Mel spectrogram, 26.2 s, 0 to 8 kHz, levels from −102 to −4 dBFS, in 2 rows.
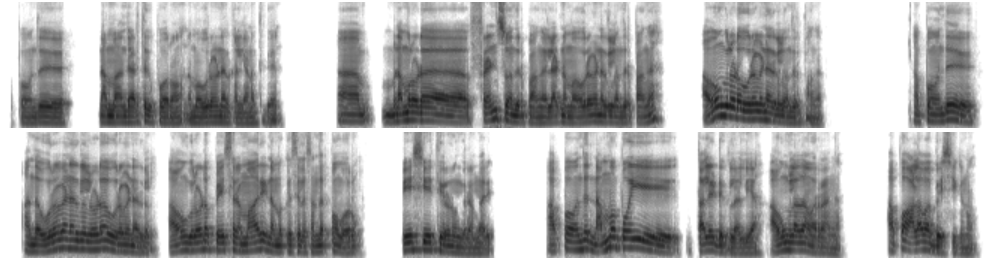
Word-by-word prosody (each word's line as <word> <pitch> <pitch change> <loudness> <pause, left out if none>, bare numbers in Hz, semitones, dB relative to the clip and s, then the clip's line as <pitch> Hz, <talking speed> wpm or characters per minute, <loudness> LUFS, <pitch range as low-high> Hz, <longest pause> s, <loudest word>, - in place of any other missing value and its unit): அப்ப - - -16
வந்து 95 +2 -1 0.8
நம்ம 100 0 +3
அந்த 100 +1 0
எடத்துக்கு 105 -2 -2
போறோம், 90 0 0
நம்ம 95 0 -1
உறவினர் 95 -2 0
கல்யாணத்துக்கு. 85 0 -6 0.9
அம், 115 -1 0 0.5
நம்மளோட 130 +1 +4 0.7
ஃப்ரெண்ட்ஸ் 145 +4 0
வந்திருப்பாங்க. 95 -4 0
இல்லாட்டி 100 +2 +1
நம்ம 95 -1 0
உறவினர்கள் 105 -3 +1
வந்திருப்பாங்க. 95 0 -3 0.8
அவுங்களோட 190 -1 +4
உறவினர்கள் 135 -8 +3
வந்திருப்பாங்க. 95 0 -5 1.3
அப்ப 105 - -14
வந்து 140 +6 +2 0.8
அந்த 110 0 +1
உறவினர்களோட 150 0 +2 0.2
உறவினர்கள். 110 -6 -1 0.3
அவுங்களோட 130 +4 +1 0.2
பேசுறமாரி 130 +1 +1
நமக்கு 105 +1 -1
சில 100 -3 0
சந்தர்ப்பம் 110 0 -1
வரும். 90 - -3 0.6
பேசியே 135 +1 +3
தீரணுங்குறமாரி. 90 -7 -1 0.8
அப்போ 115 +6 -3
வந்து 145 +4 +1 0.2
நம்ம 150 +7 0 0.2
போயி 170 -1 +3 0.8
தலையிட்டுக்கலாம் 90 -9 +1
இல்லயா! 90 +1 -2 0.2
அவுங்களா 130 +3 +2
தான் 110 -5 0
வராங்க. 85 -4 -4 0.7
அப்போ - - -2
அளவா 135 +1 +3
பேசிக்கணும். 85 -4 -4
110 Hz, 105 wpm, -23 LUFS, 95-135 Hz, 1.3 s, நம்மளோட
